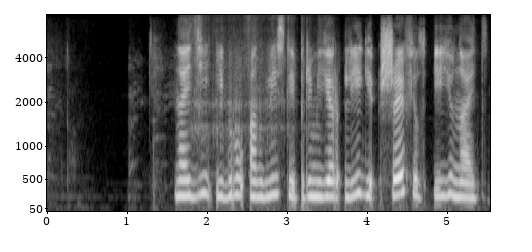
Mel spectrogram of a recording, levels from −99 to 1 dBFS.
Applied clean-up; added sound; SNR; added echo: neural mask model RNNoise.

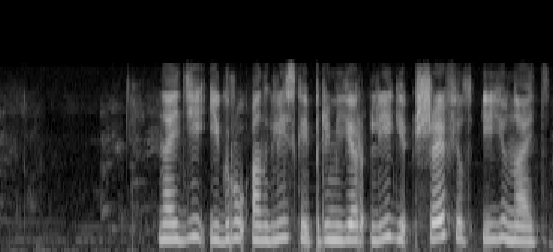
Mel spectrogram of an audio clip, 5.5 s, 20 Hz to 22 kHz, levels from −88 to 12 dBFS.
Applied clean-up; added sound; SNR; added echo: none; none; none; none.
